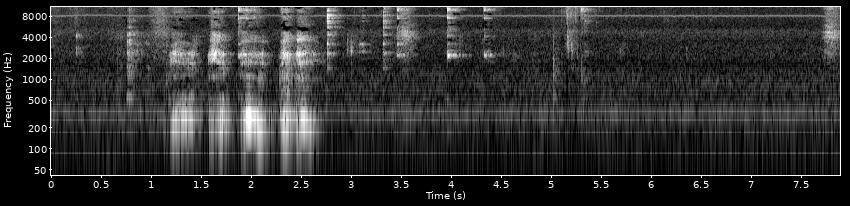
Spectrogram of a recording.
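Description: A quick series of loud vocal sounds from the eater about a second in, then light clicks of a spoon against a ceramic plate as she picks at the food.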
